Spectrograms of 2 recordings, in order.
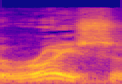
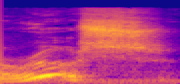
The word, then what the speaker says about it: Reuss: whose name I apparently have been mispronouncing. Alan Royce is what I was calling him. R-E-U-S-S, noted rhythm guitar player all through the 30s with Benny Goodman and a number of other bands. I've been told that he pronounced his name Roos, R-E-U-S-S. So there you go.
